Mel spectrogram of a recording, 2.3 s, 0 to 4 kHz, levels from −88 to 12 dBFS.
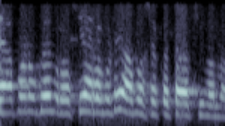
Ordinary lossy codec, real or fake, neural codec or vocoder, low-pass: none; real; none; 3.6 kHz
